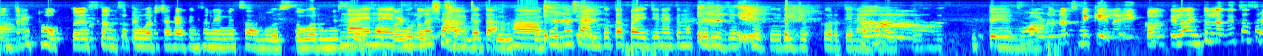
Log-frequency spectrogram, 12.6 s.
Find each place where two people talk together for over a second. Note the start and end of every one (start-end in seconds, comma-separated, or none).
3.4-5.4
